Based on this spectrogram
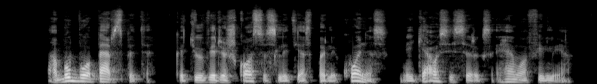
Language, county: Lithuanian, Vilnius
